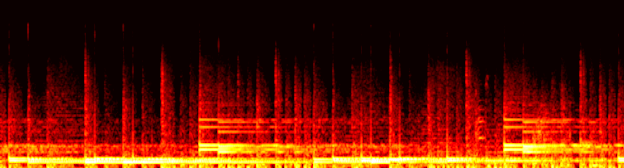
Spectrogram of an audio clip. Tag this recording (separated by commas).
Music, Rhythm and blues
